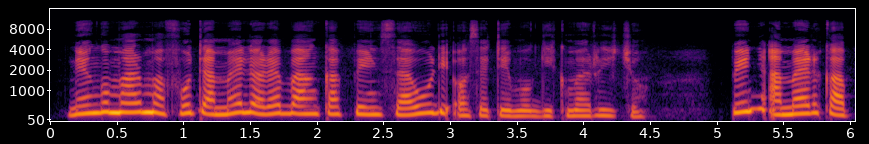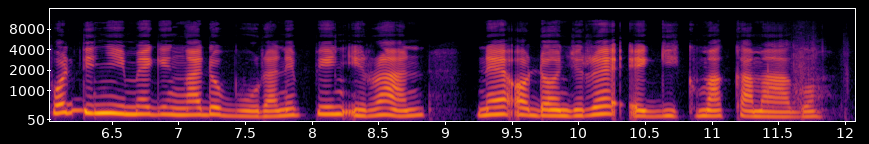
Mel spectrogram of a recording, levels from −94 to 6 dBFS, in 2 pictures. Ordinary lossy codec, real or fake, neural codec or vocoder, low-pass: none; real; none; 10.8 kHz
